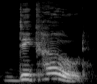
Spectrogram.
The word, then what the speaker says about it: decode: Do you see the silent E that comes at the end of code? That tells us that the O is going to be long. If you'll also look, I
